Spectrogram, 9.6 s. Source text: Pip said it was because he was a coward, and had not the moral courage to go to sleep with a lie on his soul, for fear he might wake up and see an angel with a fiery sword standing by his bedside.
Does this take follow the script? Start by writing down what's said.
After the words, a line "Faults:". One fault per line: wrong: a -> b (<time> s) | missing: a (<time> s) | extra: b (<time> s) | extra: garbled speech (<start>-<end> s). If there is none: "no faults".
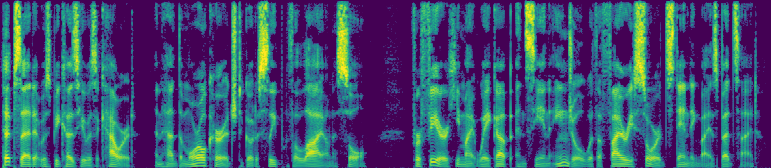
Pip said it was because he was a coward, and had the moral courage to go to sleep with a lie on his soul, for fear he might wake up and see an angel with a fiery sword standing by his bedside.
Faults:
missing: not (2.2 s)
